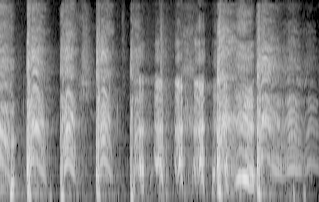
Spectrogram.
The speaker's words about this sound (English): Coughs right into the mic at the show end. Well, I didn't want to cough towards you as I'm shaking your hand.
